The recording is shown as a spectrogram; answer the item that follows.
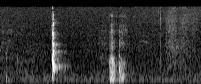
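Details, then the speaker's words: Infant's brief sharp hiccup then a short double catch of breath in a quiet room; baby had vomited earlier that day; hiccups. "he threw up on his first one peed and threw up on a second one and now we're on the third one but now he has the hicup since it's really cute"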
